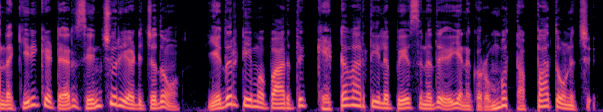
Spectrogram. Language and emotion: Tamil, disgusted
